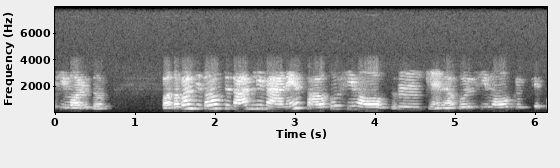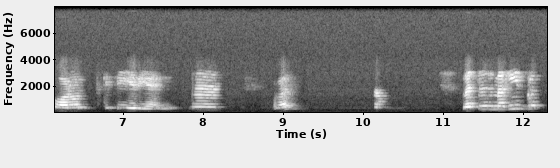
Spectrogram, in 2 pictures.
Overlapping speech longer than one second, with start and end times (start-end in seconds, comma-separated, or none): none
